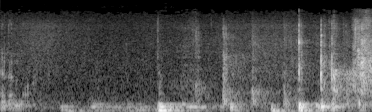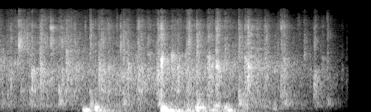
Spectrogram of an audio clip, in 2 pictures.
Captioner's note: applause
